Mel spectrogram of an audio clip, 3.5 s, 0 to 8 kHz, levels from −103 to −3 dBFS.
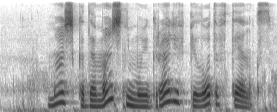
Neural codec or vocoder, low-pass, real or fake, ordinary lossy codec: none; 7.2 kHz; real; none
